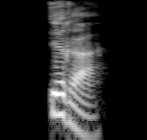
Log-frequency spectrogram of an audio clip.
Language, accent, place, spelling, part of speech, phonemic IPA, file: German, Germany, Berlin, Irrer, noun, /ˈʔɪʁɐ/, De-Irrer.ogg
- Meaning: mentally ill person, lunatic (male or of unspecified gender)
